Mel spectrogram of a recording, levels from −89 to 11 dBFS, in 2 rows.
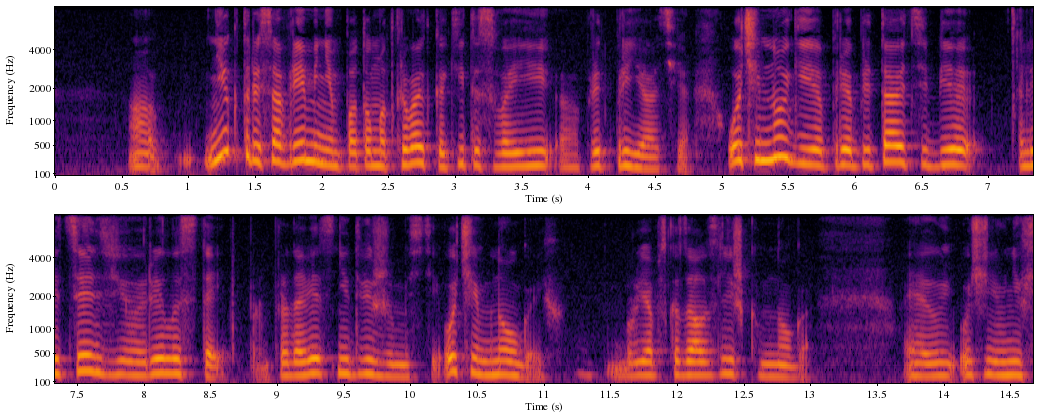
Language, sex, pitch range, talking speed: Russian, female, 185-240 Hz, 115 wpm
